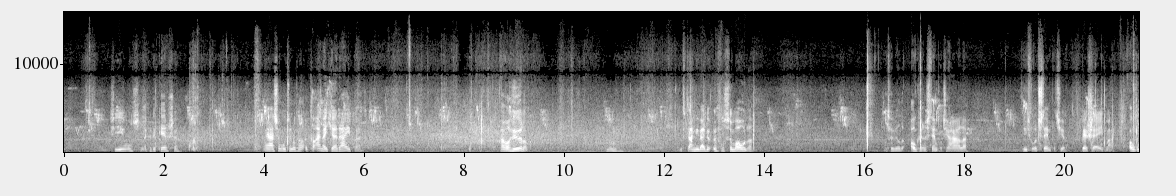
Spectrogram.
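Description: A middle-aged woman talks calmly and close by, outdoors.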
